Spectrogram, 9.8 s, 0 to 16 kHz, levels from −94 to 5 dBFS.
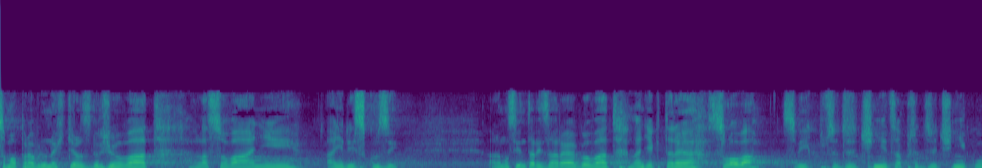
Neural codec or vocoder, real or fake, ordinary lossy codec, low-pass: none; real; MP3, 48 kbps; 7.2 kHz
